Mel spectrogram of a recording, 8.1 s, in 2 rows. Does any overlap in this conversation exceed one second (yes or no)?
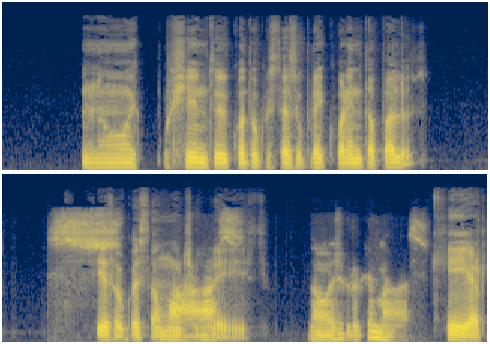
yes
